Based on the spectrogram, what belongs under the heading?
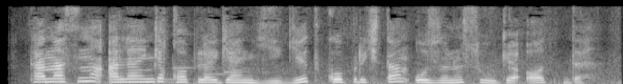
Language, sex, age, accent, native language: Uzbek, female, 19-29, Farg'ona, Uzbek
